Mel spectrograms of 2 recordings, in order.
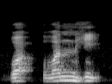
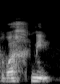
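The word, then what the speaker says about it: वह्नि: In Sanskrit it is written as Vahni, but while pronouncing according to the Panini grammar rule, you have to pronounce it as Vanhi, not Vahni. Though it is written Vahni, you have to pronounce it as Vanhi according to the grammatical rule.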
